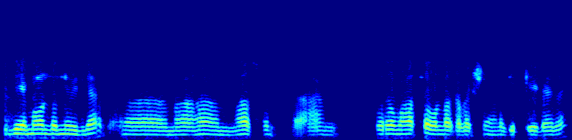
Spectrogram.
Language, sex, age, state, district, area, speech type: Malayalam, male, 60+, Kerala, Kottayam, urban, conversation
